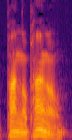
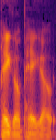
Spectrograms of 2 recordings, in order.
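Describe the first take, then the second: First: The middle has an 'ng' sound before 'g'. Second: The middle has a plain 'g' without 'ng'. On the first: The speaker calls it right. "It's closer to Pango Pango" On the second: The speaker calls it wrong. "It's not Pago Pago"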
